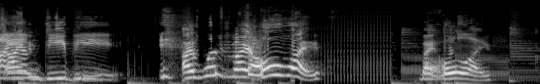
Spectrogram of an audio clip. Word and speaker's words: IMDb: Wait, I said IMBD. Oh, it's IMDb.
